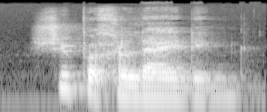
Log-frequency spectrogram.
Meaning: superconductivity
- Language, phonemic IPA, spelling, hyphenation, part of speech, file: Dutch, /ˈsy.pər.ɣəˌlɛi̯.dɪŋ/, supergeleiding, su‧per‧ge‧lei‧ding, noun, Nl-supergeleiding.ogg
